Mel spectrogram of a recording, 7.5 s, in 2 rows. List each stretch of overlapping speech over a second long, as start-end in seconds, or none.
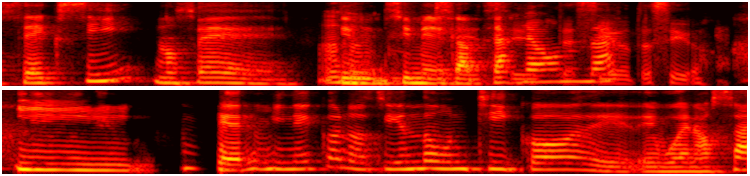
1.6-3.1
